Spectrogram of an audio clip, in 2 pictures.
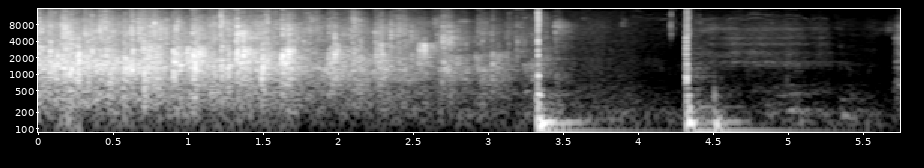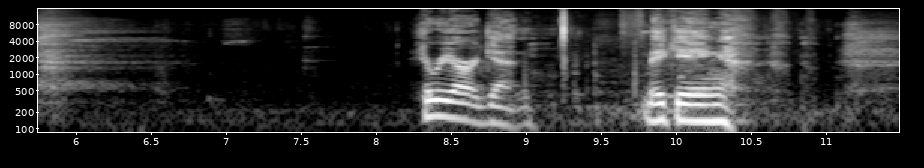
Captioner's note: applause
